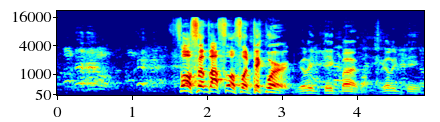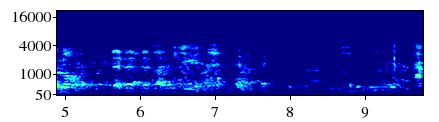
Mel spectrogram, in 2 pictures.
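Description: A middle-aged man preaches loudly into a microphone, shouting with passion in a large hall.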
